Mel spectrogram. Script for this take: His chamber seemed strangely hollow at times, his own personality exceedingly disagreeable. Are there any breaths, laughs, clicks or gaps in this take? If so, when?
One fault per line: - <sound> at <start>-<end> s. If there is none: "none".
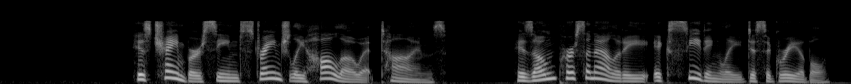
none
